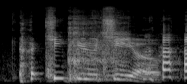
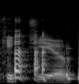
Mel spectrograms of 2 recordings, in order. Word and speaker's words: Kikuchiyo: Wait, was that his name? – Yeah, that was Kikuchiyo? – Yep. – I did start with a K. Yeah. – It is Kikuchiyo.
